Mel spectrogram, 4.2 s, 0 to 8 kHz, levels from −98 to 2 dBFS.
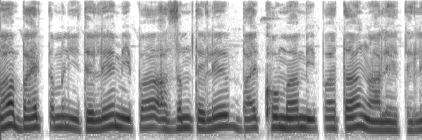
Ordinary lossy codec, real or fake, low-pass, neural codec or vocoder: none; real; none; none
